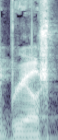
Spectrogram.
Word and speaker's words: brioche: The Hilltopper, Angus patty topped with bacon and crumbled blue cheese on a brioche bun.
